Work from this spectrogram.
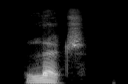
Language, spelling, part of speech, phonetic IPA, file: Polish, lecz, conjunction / verb, [lɛt͡ʃ], Pl-lecz.ogg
